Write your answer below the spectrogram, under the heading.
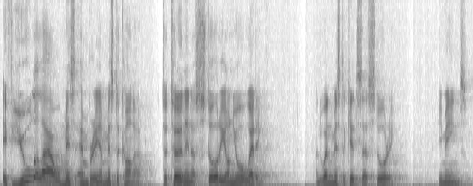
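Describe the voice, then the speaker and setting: A man acts a roguish, mock-gallant ex-husband in an old radio comedy. He takes his time, with big swoops in pitch. The stage hall echoes around him. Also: animated, lightly acted. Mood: smug. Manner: sardonic, mock-gallant, unhurried. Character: suave, teasing, roguish ex-husband. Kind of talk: staged 1940s-style radio comedy acting. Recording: echoey theatre hall recording.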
